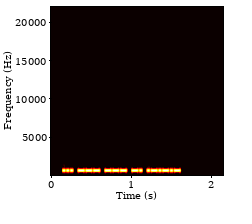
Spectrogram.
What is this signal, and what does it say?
Morse code, heard as a keyed tone, about 50 wpm, 700 Hz. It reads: SOON.
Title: 2x Word-Spacing - Sentences from Top 400 Words - 50wpm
